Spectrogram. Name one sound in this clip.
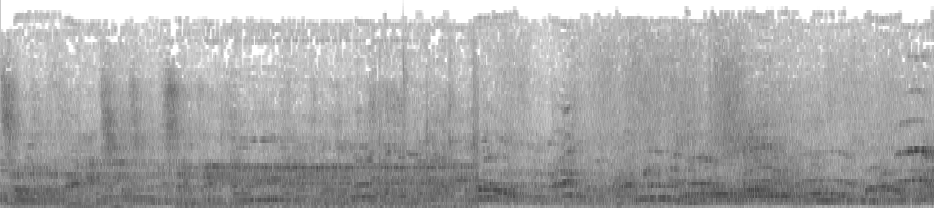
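Loud music with a heavy beat plays through loudspeakers.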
